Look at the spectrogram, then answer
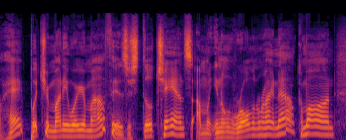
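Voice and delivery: goading. Retold or imitated. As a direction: dangle the bet, pushing her to accept. Goading her into the bet.

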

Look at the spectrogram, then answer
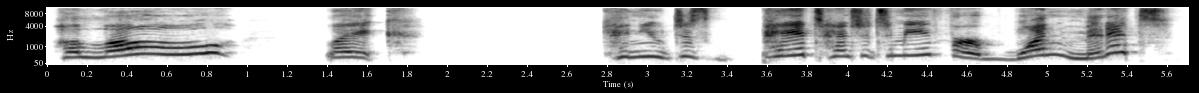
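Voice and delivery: put-on hurt kid calling out for attention; ignored caller pleading. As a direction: beg an inattentive parent to listen. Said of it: "And I'm over here on the phone like".

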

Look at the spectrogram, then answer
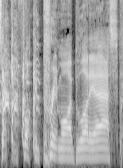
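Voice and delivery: slow, laughing put-on British accent drifting Australian; mock British accent. Slow laughing mock British accent sending up the author. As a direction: growl it like a grumpy Brit. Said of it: "my British is getting more and more Australian".

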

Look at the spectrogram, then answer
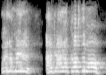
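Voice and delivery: high shouted aside, then fake-polite greeting; raggedy phone answer. Imitating a home-working employee answering the phone. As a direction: yell off the phone, then switch to the office voice. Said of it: "she answered the phone all raggedy".

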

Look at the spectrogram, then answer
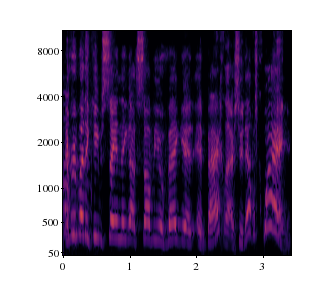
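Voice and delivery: high, worked-up correction peaking at the end; excited insistence. Real, not acted. Wrestling fan correcting everyone about the cameo, excited and high-pitched. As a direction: set everyone straight, pitch leaping up.

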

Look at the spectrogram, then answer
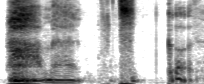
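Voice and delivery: usual speaking voice

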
